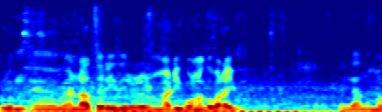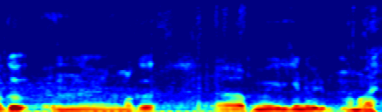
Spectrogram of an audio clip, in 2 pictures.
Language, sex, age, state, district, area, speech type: Malayalam, male, 45-60, Kerala, Kottayam, rural, spontaneous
